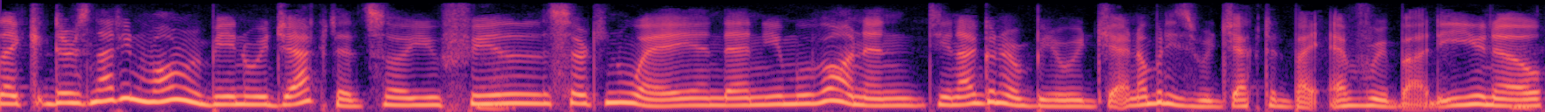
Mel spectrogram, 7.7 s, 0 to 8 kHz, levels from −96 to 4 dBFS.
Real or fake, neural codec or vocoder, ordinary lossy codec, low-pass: real; none; MP3, 64 kbps; 7.2 kHz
